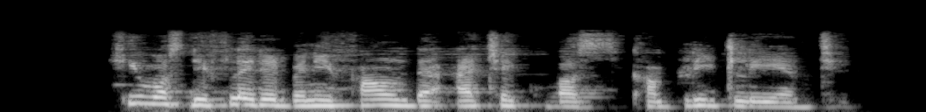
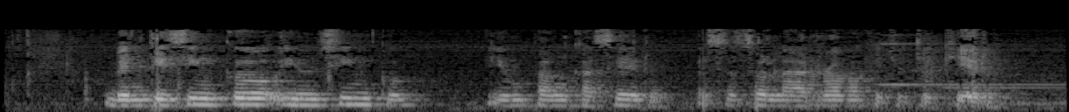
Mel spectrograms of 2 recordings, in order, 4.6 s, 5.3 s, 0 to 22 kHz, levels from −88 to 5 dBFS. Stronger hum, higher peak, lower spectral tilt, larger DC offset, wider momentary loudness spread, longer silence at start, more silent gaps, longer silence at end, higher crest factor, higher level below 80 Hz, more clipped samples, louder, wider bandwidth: neither; first, -2 dBFS vs -16 dBFS; first, -6.5 dB/octave vs -4.5 dB/octave; neither; second, 10 LU vs 14 LU; first, 0.55 s vs 0.15 s; neither; first, 0.45 s vs 0 s; about the same, 14 dB vs 18 dB; first, -54 dBFS vs -68 dBFS; neither; first, -16 LUFS vs -33 LUFS; second, 7.8 kHz vs 8.8 kHz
